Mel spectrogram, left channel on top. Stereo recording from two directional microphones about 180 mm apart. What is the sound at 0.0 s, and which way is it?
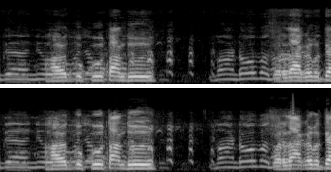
Speech, 40° left (ahead or behind).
